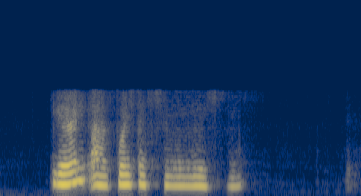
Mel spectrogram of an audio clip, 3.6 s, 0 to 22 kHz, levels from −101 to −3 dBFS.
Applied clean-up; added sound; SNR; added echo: neural mask model DeepFilterNet 3.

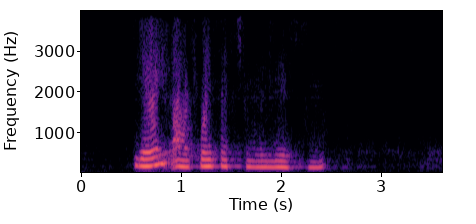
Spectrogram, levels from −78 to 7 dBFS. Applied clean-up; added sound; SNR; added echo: neural separator model SepFormer DNS4.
